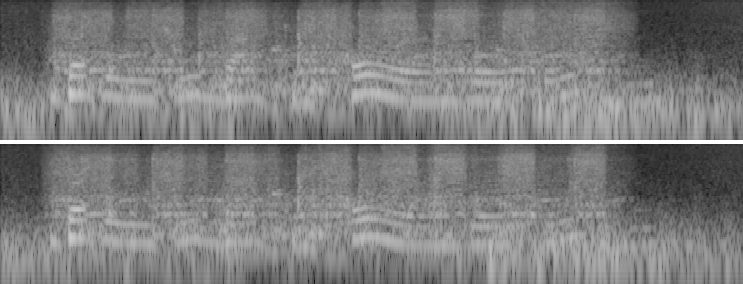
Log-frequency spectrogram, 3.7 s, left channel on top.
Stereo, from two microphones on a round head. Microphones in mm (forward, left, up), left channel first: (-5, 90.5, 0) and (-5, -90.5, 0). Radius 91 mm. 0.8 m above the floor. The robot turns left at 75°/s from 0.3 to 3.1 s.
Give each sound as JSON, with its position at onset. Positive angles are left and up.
{"t": 0.2, "sound": "a woman speaking", "azimuth_deg": -145}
